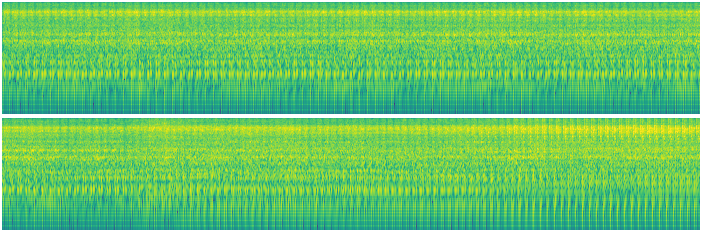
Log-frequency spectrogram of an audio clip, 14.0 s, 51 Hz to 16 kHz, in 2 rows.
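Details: 1967 Sears Suburban 10 garden tractor, first start after repairs: loud, even engine drone whose pitch shifts about eight seconds in as revs change, steady with no knock; owner then checks charging and coil draw, finding low battery voltage.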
